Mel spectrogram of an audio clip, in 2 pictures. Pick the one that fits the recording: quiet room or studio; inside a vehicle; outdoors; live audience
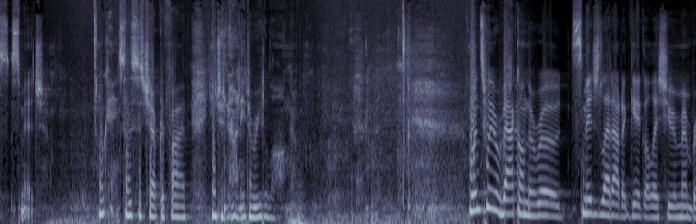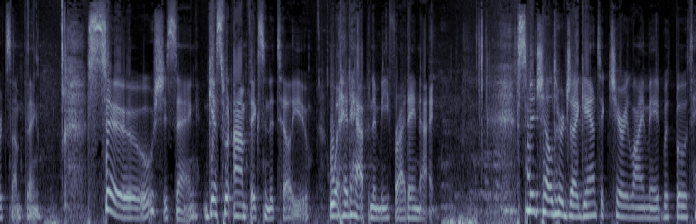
live audience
